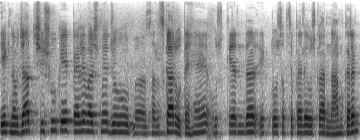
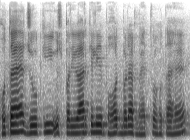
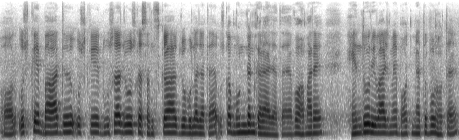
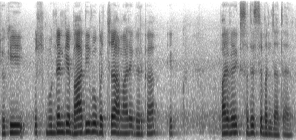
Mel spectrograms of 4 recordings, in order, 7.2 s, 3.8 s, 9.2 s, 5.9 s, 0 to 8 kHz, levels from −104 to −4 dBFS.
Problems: constant background noise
